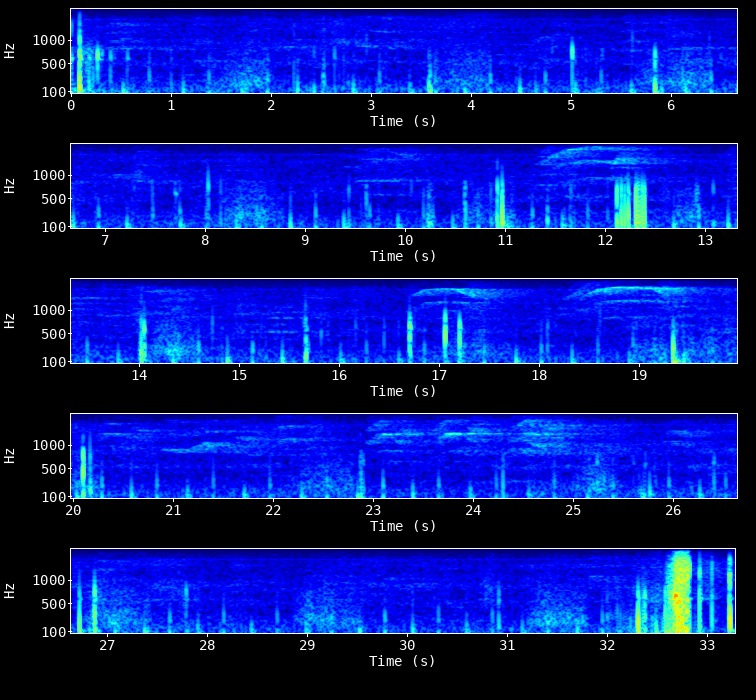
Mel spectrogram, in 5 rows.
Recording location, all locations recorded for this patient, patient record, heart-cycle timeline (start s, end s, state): mitral valve (MV)
aortic valve (AV)+pulmonary valve (PV)+tricuspid valve (TV)+mitral valve (MV)
#Age: Child
#Sex: Male
#Height: 104.0 cm
#Weight: 23.0 kg
#Pregnancy status: False
#Murmur: Absent
#Murmur locations: nan
#Most audible location: nan
#Systolic murmur timing: nan
#Systolic murmur shape: nan
#Systolic murmur grading: nan
#Systolic murmur pitch: nan
#Systolic murmur quality: nan
#Diastolic murmur timing: nan
#Diastolic murmur shape: nan
#Diastolic murmur grading: nan
#Diastolic murmur pitch: nan
#Diastolic murmur quality: nan
#Outcome: Abnormal
#Campaign: 2014 screening campaign
0.00	0.58	unannotated
0.58	0.62	S1
0.62	0.76	systole
0.76	0.86	S2
0.86	1.10	diastole
1.10	1.20	S1
1.20	1.36	systole
1.36	1.48	S2
1.48	1.68	diastole
1.68	1.82	S1
1.82	1.92	systole
1.92	2.04	S2
2.04	2.24	diastole
2.24	2.34	S1
2.34	2.50	systole
2.50	2.60	S2
2.60	2.80	diastole
2.80	2.90	S1
2.90	3.06	systole
3.06	3.16	S2
3.16	3.36	diastole
3.36	3.46	S1
3.46	3.56	systole
3.56	3.72	S2
3.72	3.92	diastole
3.92	4.04	S1
4.04	4.16	systole
4.16	4.26	S2
4.26	4.46	diastole
4.46	4.56	S1
4.56	4.72	systole
4.72	4.82	S2
4.82	5.02	diastole
5.02	5.12	S1
5.12	5.24	systole
5.24	5.34	S2
5.34	5.58	diastole
5.58	5.70	S1
5.70	5.78	systole
5.78	5.94	S2
5.94	6.10	diastole
6.10	6.24	S1
6.24	6.38	systole
6.38	6.48	S2
6.48	6.66	diastole
6.66	6.76	S1
6.76	6.92	systole
6.92	7.02	S2
7.02	7.20	diastole
7.20	7.30	S1
7.30	7.46	systole
7.46	7.54	S2
7.54	7.72	diastole
7.72	7.82	S1
7.82	8.00	systole
8.00	8.08	S2
8.08	8.28	diastole
8.28	8.42	S1
8.42	8.52	systole
8.52	8.64	S2
8.64	8.84	diastole
8.84	8.94	S1
8.94	9.08	systole
9.08	9.18	S2
9.18	9.36	diastole
9.36	9.48	S1
9.48	9.62	systole
9.62	9.72	S2
9.72	9.90	diastole
9.90	10.00	S1
10.00	10.16	systole
10.16	10.30	S2
10.30	10.46	diastole
10.46	10.54	S1
10.54	10.70	systole
10.70	10.80	S2
10.80	10.96	diastole
10.96	11.12	S1
11.12	11.26	systole
11.26	11.36	S2
11.36	11.56	diastole
11.56	11.66	S1
11.66	11.80	systole
11.80	11.90	S2
11.90	12.06	diastole
12.06	12.22	S1
12.22	12.30	systole
12.30	12.46	S2
12.46	12.66	diastole
12.66	12.78	S1
12.78	12.90	systole
12.90	13.02	S2
13.02	13.20	diastole
13.20	13.32	S1
13.32	13.46	systole
13.46	13.56	S2
13.56	13.76	diastole
13.76	13.86	S1
13.86	14.00	systole
14.00	14.12	S2
14.12	14.30	diastole
14.30	14.46	S1
14.46	14.56	systole
14.56	14.68	S2
14.68	14.86	diastole
14.86	14.96	S1
14.96	15.12	systole
15.12	15.22	S2
15.22	15.42	diastole
15.42	15.52	S1
15.52	15.64	systole
15.64	15.74	S2
15.74	16.00	diastole
16.00	16.10	S1
16.10	16.26	systole
16.26	16.32	S2
16.32	16.58	diastole
16.58	16.68	S1
16.68	16.84	systole
16.84	16.94	S2
16.94	17.14	diastole
17.14	17.28	S1
17.28	17.42	systole
17.42	17.54	S2
17.54	17.72	diastole
17.72	17.86	S1
17.86	18.00	systole
18.00	18.08	S2
18.08	18.28	diastole
18.28	18.40	S1
18.40	18.58	systole
18.58	18.68	S2
18.68	18.88	diastole
18.88	19.00	S1
19.00	19.10	systole
19.10	19.18	S2
19.18	19.34	diastole
19.34	19.52	S1
19.52	19.68	systole
19.68	19.80	S2
19.80	20.02	diastole
20.02	20.18	S1
20.18	20.26	systole
20.26	20.38	S2
20.38	20.58	diastole
20.58	20.68	S1
20.68	20.82	systole
20.82	20.92	S2
20.92	21.12	diastole
21.12	21.22	S1
21.22	21.40	systole
21.40	21.46	S2
21.46	21.70	diastole
21.70	21.80	S1
21.80	21.92	systole
21.92	22.02	S2
22.02	22.24	diastole
22.24	22.36	S1
22.36	22.50	systole
22.50	22.62	S2
22.62	22.80	diastole
22.80	22.94	S1
22.94	23.08	systole
23.08	23.16	S2
23.16	23.38	diastole
23.38	23.46	S1
23.46	23.64	systole
23.64	23.74	S2
23.74	23.96	diastole
23.96	24.06	S1
24.06	24.22	systole
24.22	24.34	S2
24.34	24.54	diastole
24.54	24.64	S1
24.64	24.80	systole
24.80	24.90	S2
24.90	25.10	diastole
25.10	25.24	S1
25.24	25.36	systole
25.36	25.46	S2
25.46	25.68	diastole
25.68	25.82	S1
25.82	25.94	systole
25.94	26.02	S2
26.02	26.22	diastole
26.22	26.32	S1
26.32	26.48	systole
26.48	26.58	S2
26.58	26.76	diastole
26.76	26.94	S1
26.94	27.02	systole
27.02	27.16	S2
27.16	27.34	diastole
27.34	27.46	S1
27.46	27.58	systole
27.58	27.68	S2
27.68	27.88	diastole
27.88	27.98	S1
27.98	28.12	systole
28.12	28.22	S2
28.22	28.44	diastole
28.44	28.50	S1
28.50	28.70	systole
28.70	28.76	S2
28.76	28.94	diastole
28.94	29.08	S1
29.08	29.20	systole
29.20	29.32	S2
29.32	29.50	diastole
29.50	29.62	S1
29.62	29.76	systole
29.76	29.84	S2
29.84	30.04	diastole
30.04	30.14	S1
30.14	30.30	systole
30.30	30.38	S2
30.38	30.58	diastole
30.58	30.68	S1
30.68	30.84	systole
30.84	30.96	S2
30.96	31.14	diastole
31.14	31.24	S1
31.24	31.38	systole
31.38	31.52	S2
31.52	31.68	diastole
31.68	31.80	S1
31.80	31.94	systole
31.94	32.04	S2
32.04	33.28	unannotated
